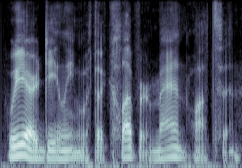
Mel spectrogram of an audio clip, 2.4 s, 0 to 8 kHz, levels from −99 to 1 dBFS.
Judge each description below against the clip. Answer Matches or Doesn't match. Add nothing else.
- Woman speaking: Doesn't match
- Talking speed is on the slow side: Doesn't match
